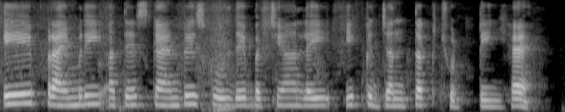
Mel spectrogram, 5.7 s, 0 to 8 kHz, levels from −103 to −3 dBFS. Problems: background sounds at intervals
